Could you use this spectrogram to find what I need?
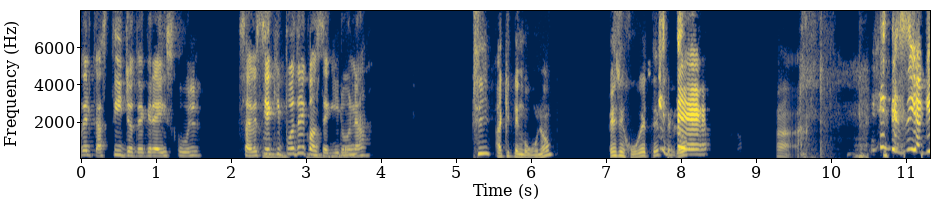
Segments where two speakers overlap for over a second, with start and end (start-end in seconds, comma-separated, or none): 2.4-3.7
